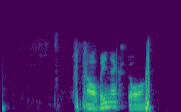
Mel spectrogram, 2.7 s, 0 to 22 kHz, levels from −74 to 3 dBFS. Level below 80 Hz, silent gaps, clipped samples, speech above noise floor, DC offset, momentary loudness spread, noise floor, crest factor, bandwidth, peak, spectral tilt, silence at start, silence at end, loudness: -44 dBFS; none; under 0.1%; 43 dB; under 0.1%; 10 LU; -62 dBFS; 20 dB; 7.6 kHz; -4 dBFS; -8 dB/octave; 0.05 s; 0.45 s; -21 LUFS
